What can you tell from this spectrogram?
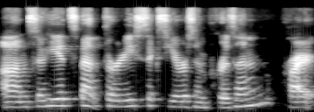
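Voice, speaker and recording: A woman's bright, sharp tone over a quiet background. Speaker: lawyer, commission director. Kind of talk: public talk. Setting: library event with audience. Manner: frequent fillers (um).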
